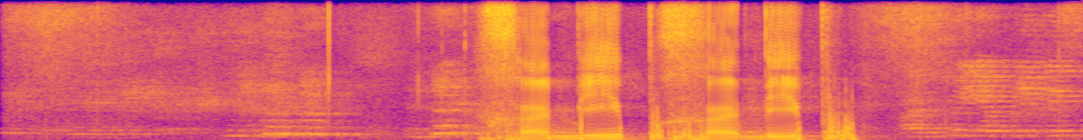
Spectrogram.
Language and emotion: Russian, neutral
